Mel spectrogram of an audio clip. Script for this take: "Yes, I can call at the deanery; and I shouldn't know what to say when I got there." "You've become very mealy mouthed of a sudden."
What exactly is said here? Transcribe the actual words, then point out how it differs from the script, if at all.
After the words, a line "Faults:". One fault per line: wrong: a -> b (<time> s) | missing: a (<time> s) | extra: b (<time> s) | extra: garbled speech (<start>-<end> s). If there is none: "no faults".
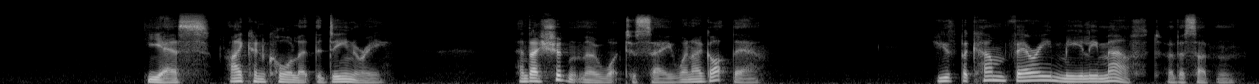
"Yes, I can call at the deanery; and I shouldn't know what to say when I got there." "You've become very mealy mouthed of a sudden."
Faults:
no faults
